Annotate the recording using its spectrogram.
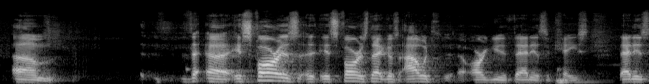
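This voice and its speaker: Moderately paced speech from a man over background music. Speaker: attorney. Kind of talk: court argument. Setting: courtroom. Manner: loud; halting.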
